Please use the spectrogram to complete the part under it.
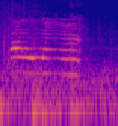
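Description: A cat meows once in a medieval fantasy video game, Dragon Age Origins Awakening: a clear, drawn-out tonal cry lasting about a second over a low background hum.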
